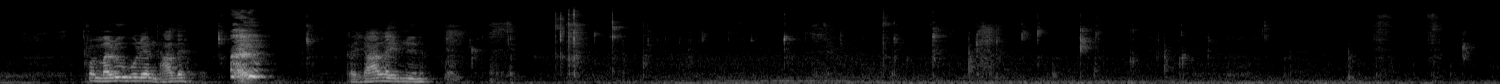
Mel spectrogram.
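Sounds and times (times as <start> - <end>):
person chewing crunchy food: 4.5 - 15.0.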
